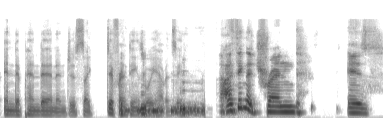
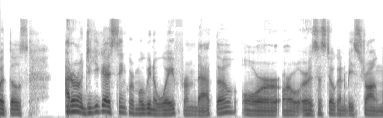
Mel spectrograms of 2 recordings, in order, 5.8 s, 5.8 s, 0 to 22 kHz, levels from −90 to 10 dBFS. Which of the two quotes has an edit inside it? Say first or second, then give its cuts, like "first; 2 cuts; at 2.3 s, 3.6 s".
first; 1 cut; at 3.2 s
